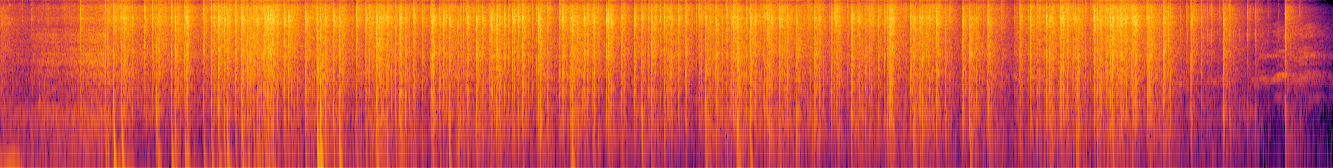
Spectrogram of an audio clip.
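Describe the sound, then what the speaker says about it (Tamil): A flower pot firework burns at a Diwali celebration, giving a loud, dense crackling spray of sparks with sharp pops, sustained for about twelve seconds before dying out abruptly. "இதுவும் வந்து ஃப்ளவர் பாட் தான்."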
